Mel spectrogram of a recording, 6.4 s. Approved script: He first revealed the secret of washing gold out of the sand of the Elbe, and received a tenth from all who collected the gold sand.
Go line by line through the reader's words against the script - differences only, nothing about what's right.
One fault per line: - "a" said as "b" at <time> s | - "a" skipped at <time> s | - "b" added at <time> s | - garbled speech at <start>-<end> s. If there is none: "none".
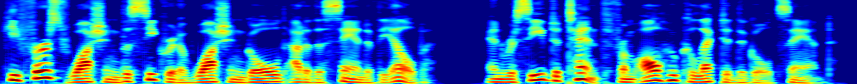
- "revealed" said as "washing" at 0.5 s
